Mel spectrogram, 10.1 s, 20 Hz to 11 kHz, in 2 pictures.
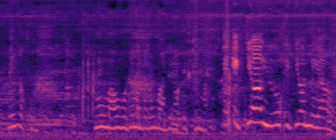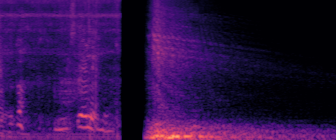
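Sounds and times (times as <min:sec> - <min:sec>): deep boom: 0:07.2 - 0:10.0.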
